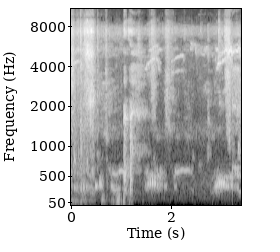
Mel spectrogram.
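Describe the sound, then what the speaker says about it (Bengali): White pigeons coo in several soft, rounded phrases at close range, along with a few brief chirps and faint wing rustles. "আপনি সাদা কবুতরগুলো একটু দেখান দেখি"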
